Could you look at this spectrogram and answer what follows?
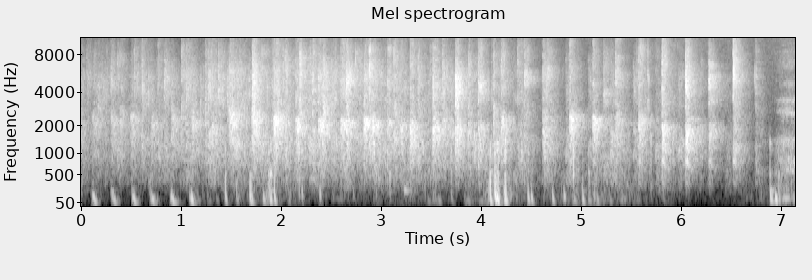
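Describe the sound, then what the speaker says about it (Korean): An audience at a church revival service applauds to welcome a pastor; a few sharp individual claps at first quickly build into steady, fuller applause that continues throughout. "우리 한태소 목사님 뜨거운 박수로 환영하겠습니다"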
